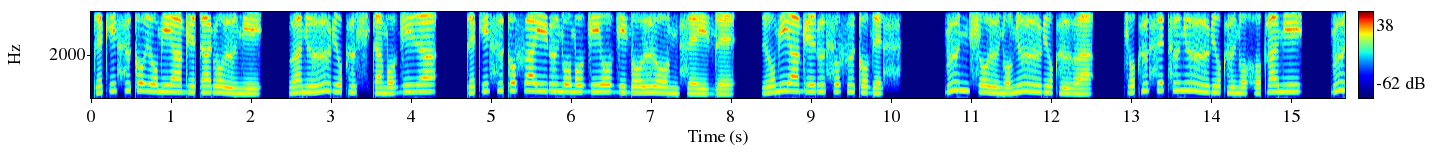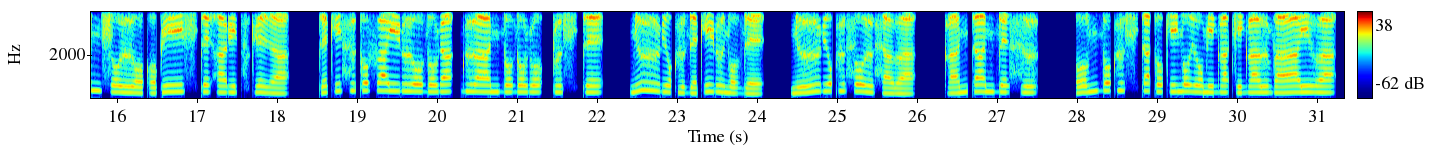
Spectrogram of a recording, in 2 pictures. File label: lady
